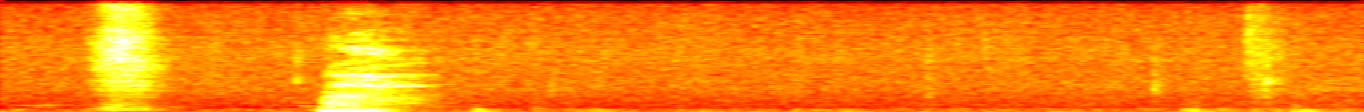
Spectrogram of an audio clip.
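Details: Self-induced sneezing by tickling the nose with a twisted tissue: a soft breathy intake, then one loud explosive sneeze and sniffing, in a quiet room; part of three sneezes in under a minute.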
